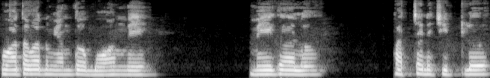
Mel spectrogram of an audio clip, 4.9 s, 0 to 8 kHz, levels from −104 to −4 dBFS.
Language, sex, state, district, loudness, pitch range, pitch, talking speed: Telugu, male, Andhra Pradesh, Srikakulam, -15 LUFS, 155-165 Hz, 160 Hz, 75 wpm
